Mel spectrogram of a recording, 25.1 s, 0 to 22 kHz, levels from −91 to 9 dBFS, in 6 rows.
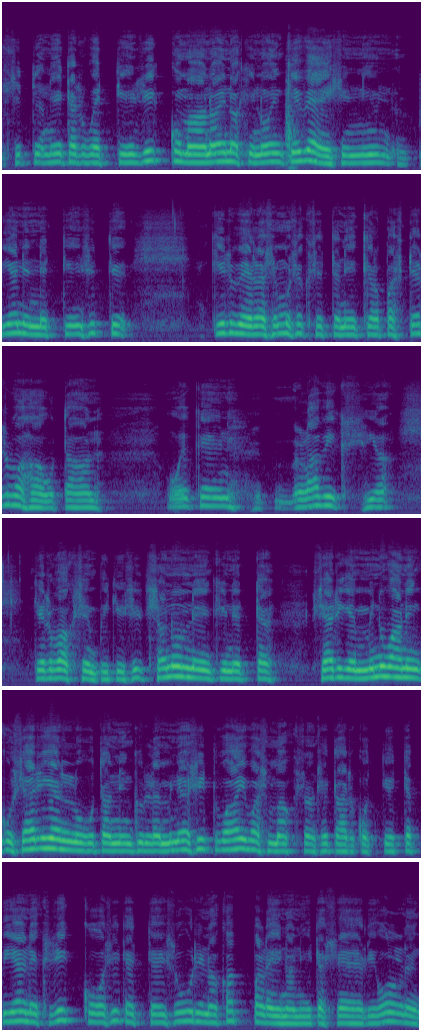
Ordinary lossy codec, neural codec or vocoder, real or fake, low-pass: none; none; real; 19.8 kHz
